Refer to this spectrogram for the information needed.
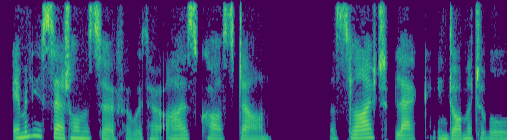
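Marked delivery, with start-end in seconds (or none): none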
